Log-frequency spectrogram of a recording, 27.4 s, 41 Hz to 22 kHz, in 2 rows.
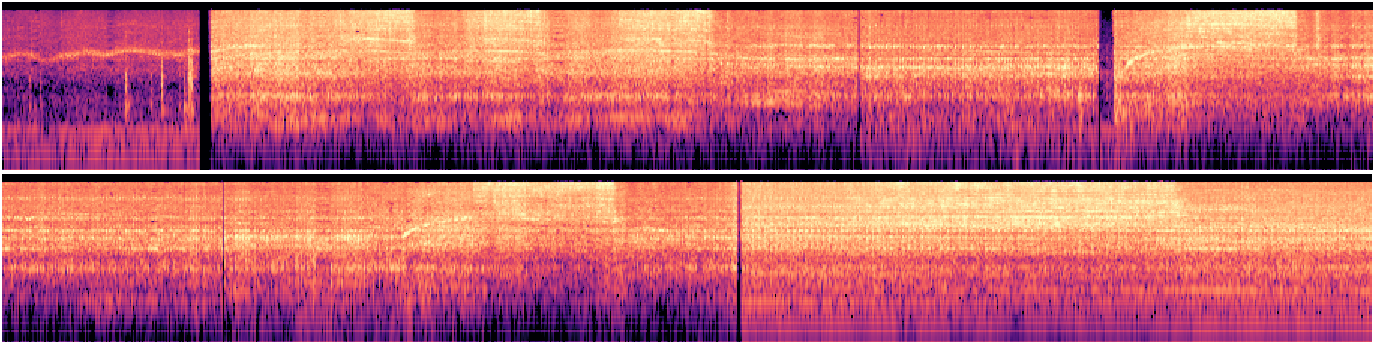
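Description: Electric miter saw cutting small hardwood blocks, a dense, noisy sound of the spinning blade in wood, broken off abruptly about two seconds in and again about eleven seconds in. From about 21 seconds a steadier machine sound with a low hum takes over.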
